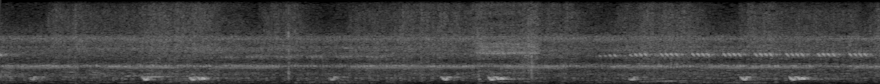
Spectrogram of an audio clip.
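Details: Oriental scops owl calling at night with low, toad-like notes, single or in quick doublets and triplets, coming about every second, over a constant shrill insect hum.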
